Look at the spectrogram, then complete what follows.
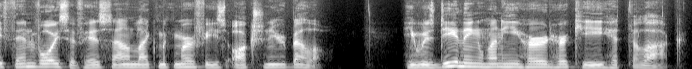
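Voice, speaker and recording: A man's voice: mid-range voice, dry recording. Intense man narrating, in a very dry recording. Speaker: audiobook narrator. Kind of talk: dramatic first-person literary narration.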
